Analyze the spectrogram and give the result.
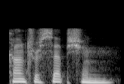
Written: contraception

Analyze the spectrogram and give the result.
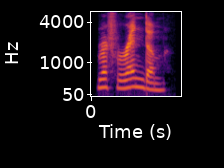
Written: referendum

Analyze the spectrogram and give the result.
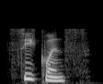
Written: sequence

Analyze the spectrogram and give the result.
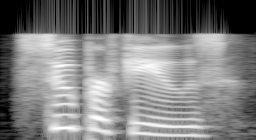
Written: superfuse

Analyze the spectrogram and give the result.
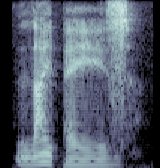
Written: lipase

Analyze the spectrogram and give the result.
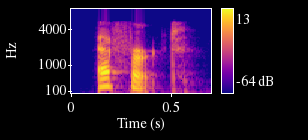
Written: effort

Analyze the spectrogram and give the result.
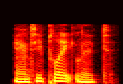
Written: antiplatelet

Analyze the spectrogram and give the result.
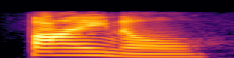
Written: final

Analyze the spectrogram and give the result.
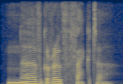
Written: nerve growth factor

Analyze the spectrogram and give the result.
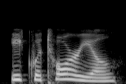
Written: equatorial

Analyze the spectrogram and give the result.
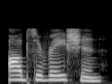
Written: observation

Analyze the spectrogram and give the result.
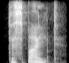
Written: despite

